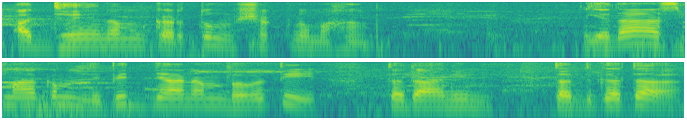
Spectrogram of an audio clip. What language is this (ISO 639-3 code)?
san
